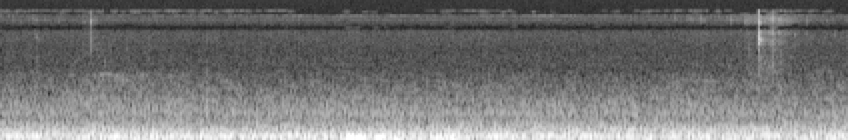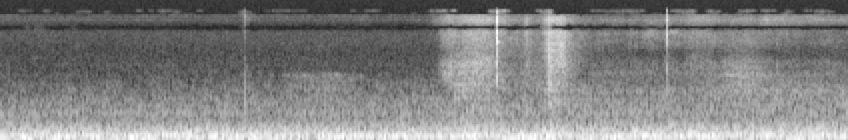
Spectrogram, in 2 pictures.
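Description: Quiet handling of a metal brooch in the fingers: a few light clicks and rustles, most of them in the last couple of seconds, over a steady low room rumble, with a single dull low thump about two seconds in.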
